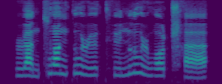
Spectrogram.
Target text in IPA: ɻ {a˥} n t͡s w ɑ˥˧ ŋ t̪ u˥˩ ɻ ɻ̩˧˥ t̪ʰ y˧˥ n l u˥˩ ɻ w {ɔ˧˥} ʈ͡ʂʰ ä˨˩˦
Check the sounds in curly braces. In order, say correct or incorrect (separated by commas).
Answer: incorrect, correct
